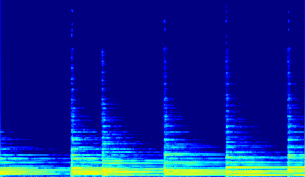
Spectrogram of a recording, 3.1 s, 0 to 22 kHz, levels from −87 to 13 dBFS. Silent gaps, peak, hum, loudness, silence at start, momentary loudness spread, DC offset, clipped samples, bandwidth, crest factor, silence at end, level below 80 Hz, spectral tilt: none; -10 dBFS; none; -24 LUFS; 0 s; 6 LU; under 0.1%; under 0.1%; 10.5 kHz; 14 dB; 0 s; -74 dBFS; -4 dB/octave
